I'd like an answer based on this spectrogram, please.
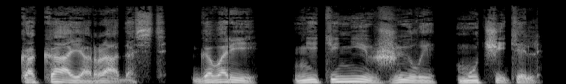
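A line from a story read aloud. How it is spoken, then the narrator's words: Moaning. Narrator (Russian): Скорее простонал, нежели произнес Иоанн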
